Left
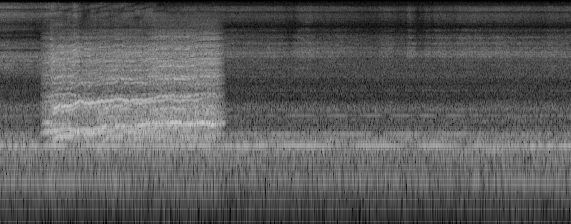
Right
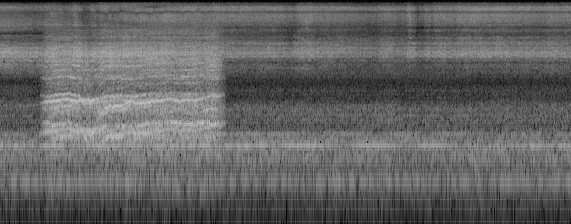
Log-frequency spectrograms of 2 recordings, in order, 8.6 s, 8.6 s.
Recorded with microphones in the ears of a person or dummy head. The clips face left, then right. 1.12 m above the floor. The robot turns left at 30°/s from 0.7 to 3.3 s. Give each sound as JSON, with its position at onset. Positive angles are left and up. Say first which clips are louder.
{"t": 0.0, "sound": "a lawn mower", "louder": "left 2 dB", "azimuth_deg": -25}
